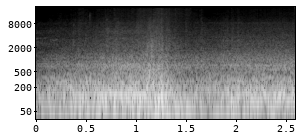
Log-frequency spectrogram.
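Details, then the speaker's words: 1974 Rover 3500S V8 driving after its exhaust front pipe was reconnected: deep, even burble under load with no misses, pops or rattles over road noise; smoother and pulling better, running healthy. "it's just so nice. And it just that V8 Burble, the way this car just wafts along over the road."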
